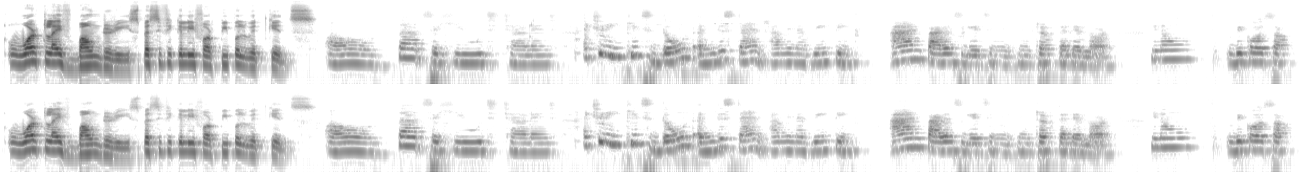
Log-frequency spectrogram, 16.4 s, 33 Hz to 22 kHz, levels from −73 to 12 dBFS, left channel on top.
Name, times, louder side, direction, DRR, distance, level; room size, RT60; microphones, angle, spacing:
voice 1, 0.1-3.9, left 6 dB, 45° left, 0.4 m, -24 dB
voice 2, 4.1-10.7 11.1-13.8 14.1-16.0, right 1 dB, 40° right, 1.9 m, -40 dB
7.1 x 4.2 x 3.3 m
head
